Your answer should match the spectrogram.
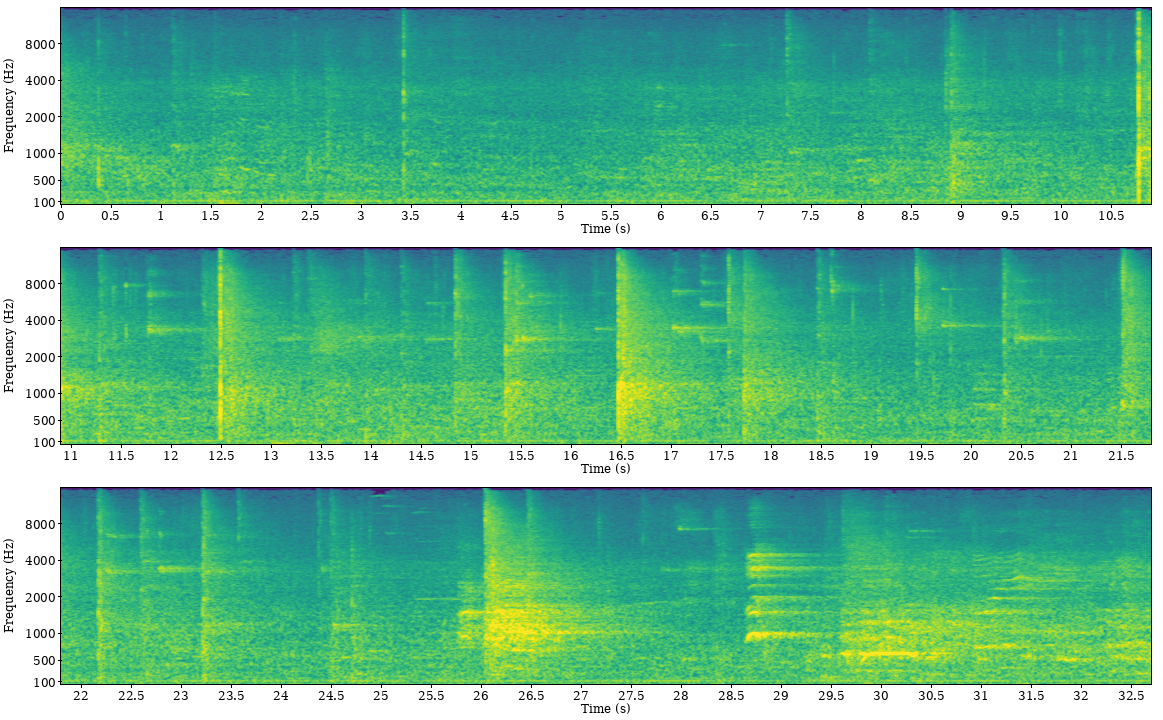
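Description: Badminton rackets smacking a shuttlecock during a doubles rally, sharp hits at uneven intervals echoing in a large hall. Under them runs a murmur of voices from around the hall and a steady low hum.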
